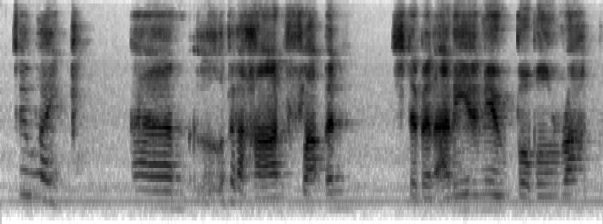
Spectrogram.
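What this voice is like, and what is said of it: Strong, powerful accent. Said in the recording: “with your accent, it's so good when you say it. It's strong and powerful.”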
